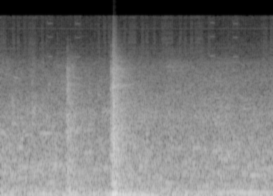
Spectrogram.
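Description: Busy street background noise broken, a little over a second and a half in, by a sudden short loud burst: a bush-disguise jump scare going off at a passer-by.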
